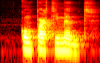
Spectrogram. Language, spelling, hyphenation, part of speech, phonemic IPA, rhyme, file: Dutch, compartiment, com‧par‧ti‧ment, noun, /ˌkɔm.pɑr.tiˈmɛnt/, -ɛnt, Nl-compartiment.ogg
- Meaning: 1. compartment 2. train compartment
